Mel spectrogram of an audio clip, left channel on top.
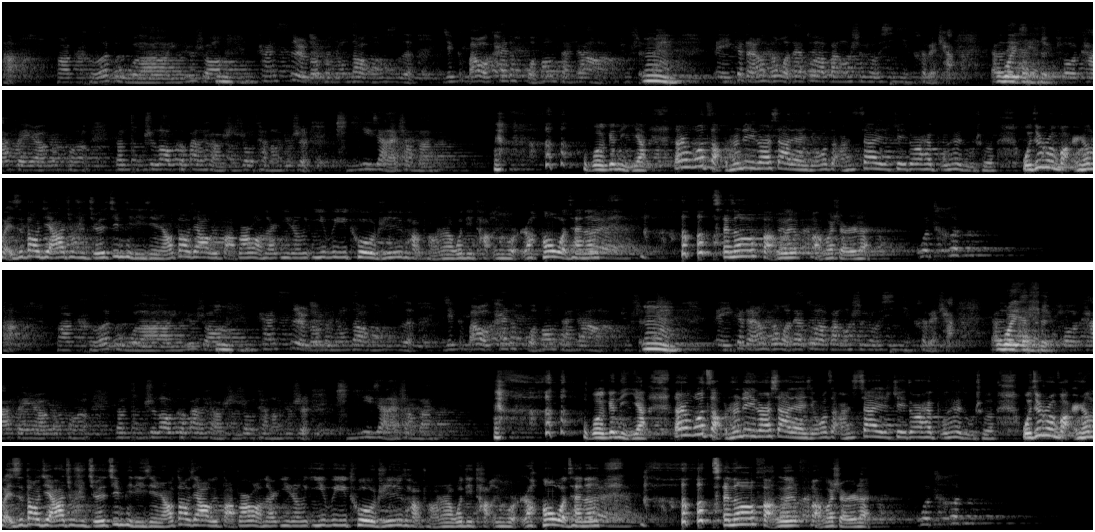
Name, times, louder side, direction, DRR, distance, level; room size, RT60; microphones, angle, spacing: voice 1, 0.0-15.3 27.7-28.1 29.5-29.8 31.0-31.4, equal, 20° left, 4.4 m, -38 dB
voice 2, 6.4-6.8 9.9-10.5 15.8-27.8 28.5-30.5, right 3 dB, 80° right, 1.0 m, -26 dB
29.5 x 29.0 x 5.2 m
head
